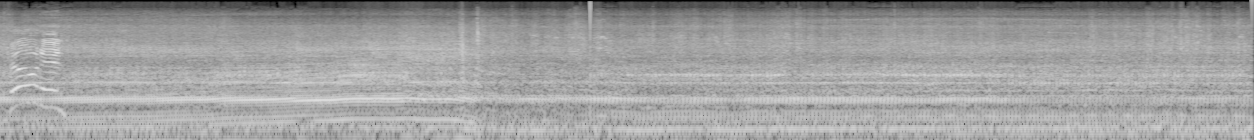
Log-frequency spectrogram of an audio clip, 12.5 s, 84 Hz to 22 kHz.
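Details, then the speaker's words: Turbocharged Honda Pioneer 500 on its first test drive, blow-off valve not yet refitted; steady engine drone with faint rising turbo whistle as throttle is held, no flutter or stumble, building boost normally. "well i can hear that turbo get down here into the driveway and we'll give her a little gas see if we get any boost to build"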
